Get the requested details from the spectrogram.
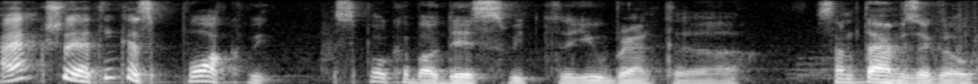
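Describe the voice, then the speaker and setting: A man's fairly low voice in a Serbian accent, lively in intonation, at a moderate pace. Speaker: gaming streamer. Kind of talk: live game stream chat. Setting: live stream. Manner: casual, halting.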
